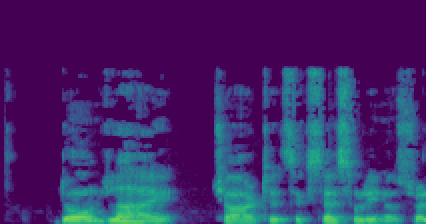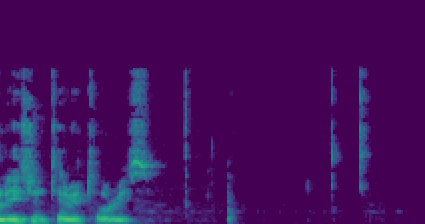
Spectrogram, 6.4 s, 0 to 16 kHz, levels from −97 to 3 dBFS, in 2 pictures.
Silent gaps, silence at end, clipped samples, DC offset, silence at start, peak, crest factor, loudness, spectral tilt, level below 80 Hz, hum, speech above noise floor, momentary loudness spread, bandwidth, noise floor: none; 2.1 s; under 0.1%; under 0.1%; 0.45 s; -10 dBFS; 18 dB; -26 LUFS; -4.5 dB/octave; -66 dBFS; none; 40 dB; 12 LU; 11.5 kHz; -66 dBFS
